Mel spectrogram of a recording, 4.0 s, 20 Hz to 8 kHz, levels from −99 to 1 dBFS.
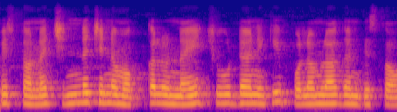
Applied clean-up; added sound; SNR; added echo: none; none; none; none.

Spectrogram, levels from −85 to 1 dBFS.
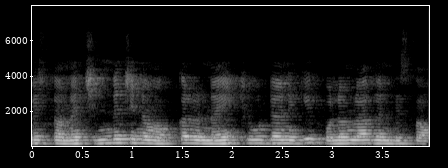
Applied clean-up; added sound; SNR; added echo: none; none; none; reverberation time 0.7 s.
